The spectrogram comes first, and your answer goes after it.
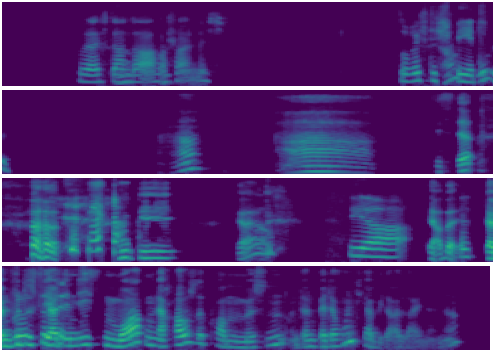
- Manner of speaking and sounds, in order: laugh; in English: "spooky"; laugh
- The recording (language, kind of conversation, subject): German, unstructured, Wie gehst du mit Enttäuschungen in der Liebe um?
